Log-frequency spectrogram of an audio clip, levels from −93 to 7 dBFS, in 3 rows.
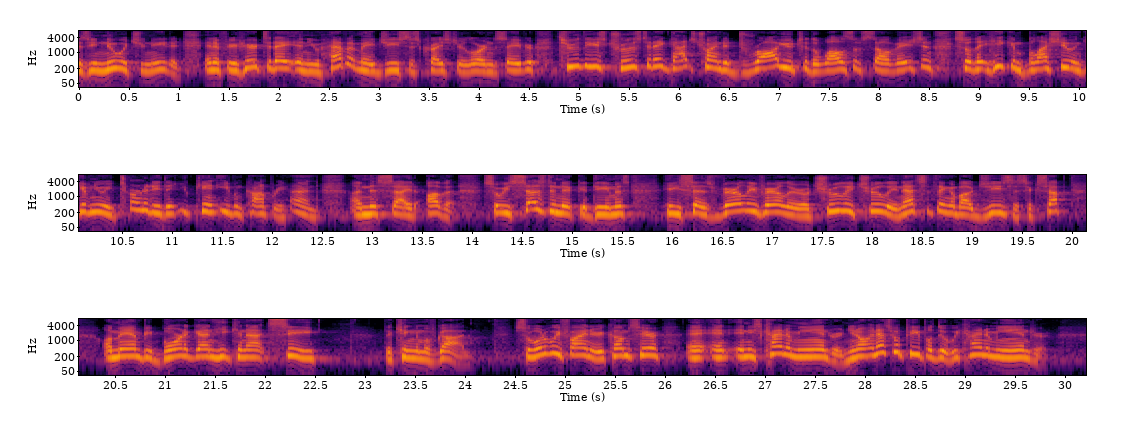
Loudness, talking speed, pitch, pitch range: -25 LUFS, 220 wpm, 200 Hz, 180-230 Hz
